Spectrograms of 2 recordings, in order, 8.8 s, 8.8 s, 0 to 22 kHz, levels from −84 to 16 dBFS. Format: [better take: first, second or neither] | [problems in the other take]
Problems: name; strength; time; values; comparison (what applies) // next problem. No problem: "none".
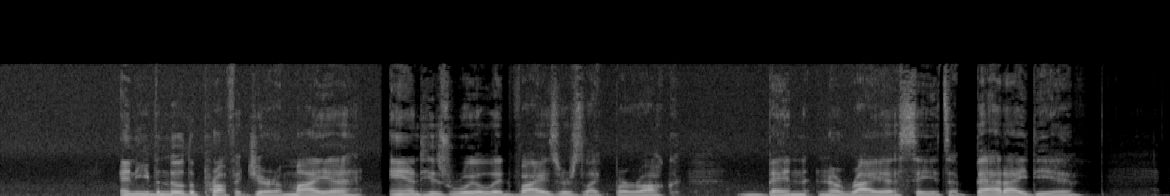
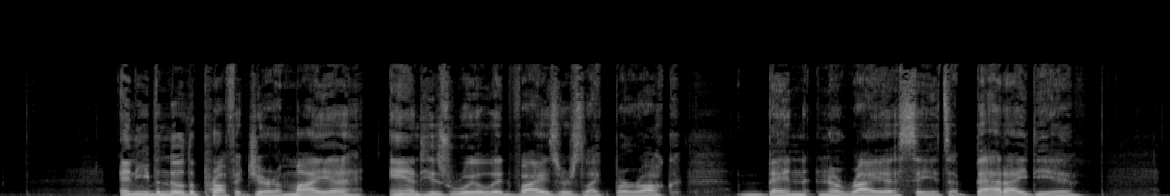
second | hiss; faint; until 3 s and from 4 to 7 s; 25 dB below the speech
